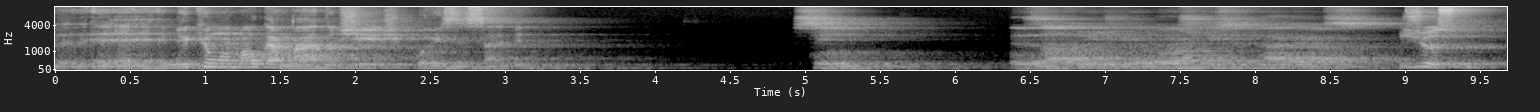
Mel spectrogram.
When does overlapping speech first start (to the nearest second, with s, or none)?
none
